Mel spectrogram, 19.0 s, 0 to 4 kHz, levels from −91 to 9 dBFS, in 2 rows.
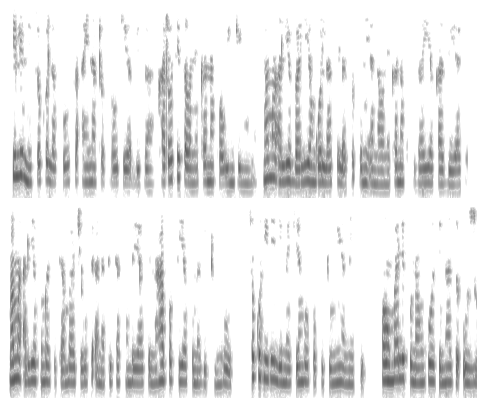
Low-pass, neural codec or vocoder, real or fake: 3.6 kHz; none; real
